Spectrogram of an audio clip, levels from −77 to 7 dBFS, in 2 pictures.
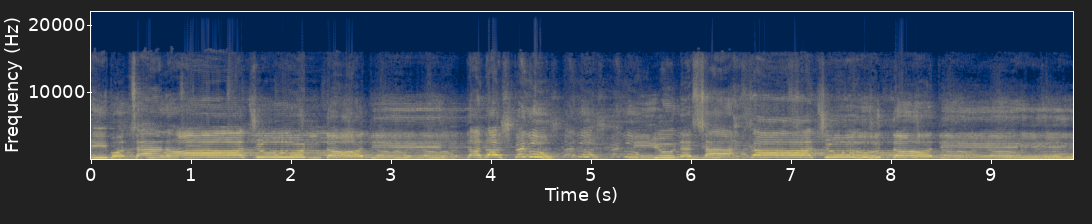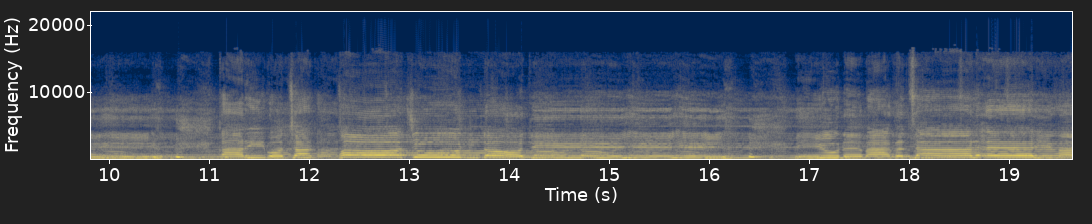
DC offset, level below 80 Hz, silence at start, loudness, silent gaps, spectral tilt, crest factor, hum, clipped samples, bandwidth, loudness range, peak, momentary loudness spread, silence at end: under 0.1%; -56 dBFS; 0 s; -11 LUFS; none; -3.5 dB/octave; 12 dB; none; 0.2%; 17 kHz; 3 LU; 0 dBFS; 7 LU; 0 s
